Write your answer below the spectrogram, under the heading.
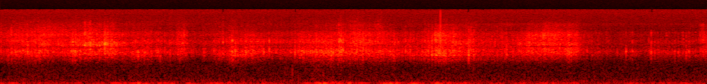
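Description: Skis hissing and scraping over packed snow, rising and falling in swells, with wind rumbling on the microphone.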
